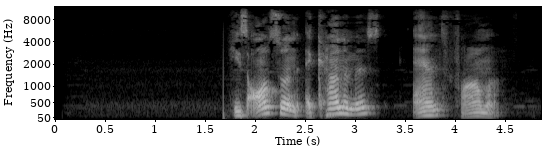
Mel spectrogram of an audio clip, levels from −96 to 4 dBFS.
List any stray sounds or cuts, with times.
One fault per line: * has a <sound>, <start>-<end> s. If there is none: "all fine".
all fine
